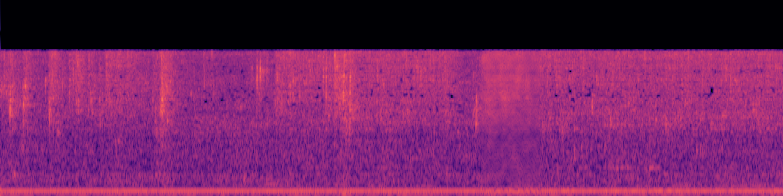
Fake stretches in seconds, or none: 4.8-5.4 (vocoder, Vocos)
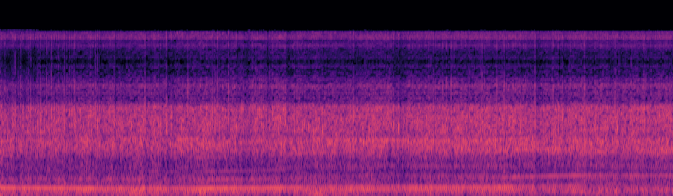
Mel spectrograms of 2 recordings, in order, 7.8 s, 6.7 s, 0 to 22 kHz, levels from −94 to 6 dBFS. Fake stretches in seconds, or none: 1.6-3.9 (autoencoder, DAC-VAE)

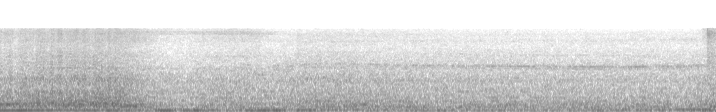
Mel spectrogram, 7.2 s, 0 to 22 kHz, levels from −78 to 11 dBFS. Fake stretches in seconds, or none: 0.6-4.7 (vocoder, BigVGAN v2); 5.4-5.9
